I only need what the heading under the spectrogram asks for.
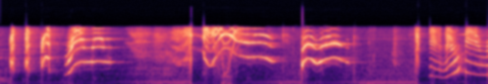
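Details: Pet blue Indian ringneck parakeet talking to himself in a mirror indoors: clicks, then a series of long, harmonic whistled words that dip and level out, separated by short pauses, ending with rapid chattering syllables.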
